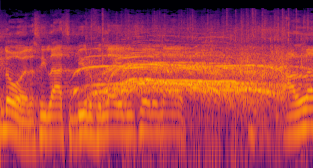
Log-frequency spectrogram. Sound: audience cheering

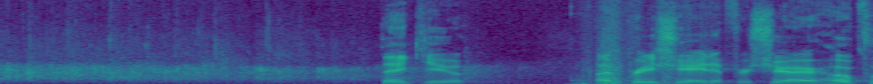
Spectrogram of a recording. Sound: applause

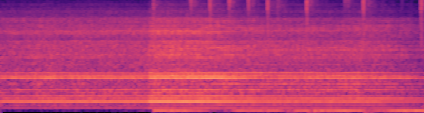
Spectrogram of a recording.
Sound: small boat engine

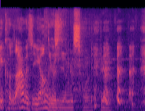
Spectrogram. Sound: chuckles

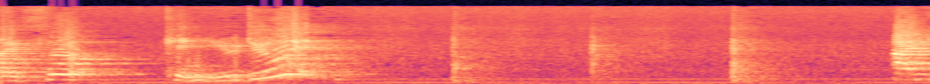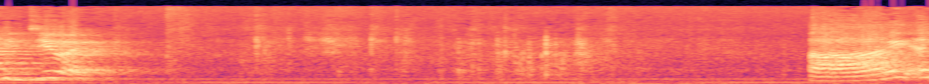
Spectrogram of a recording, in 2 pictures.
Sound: stomps feet on floor

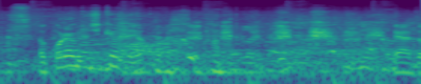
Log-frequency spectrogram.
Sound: laughing

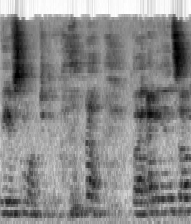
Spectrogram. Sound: chuckles

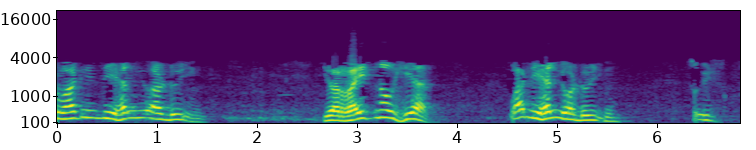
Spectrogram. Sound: laughter

